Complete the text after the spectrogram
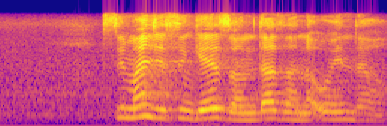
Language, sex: South Ndebele, female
